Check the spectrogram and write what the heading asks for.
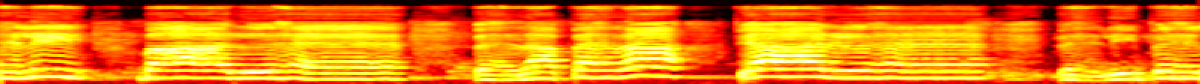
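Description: A young girl singing a Hindi film song unaccompanied, in short phrases with brief breaths between them.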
